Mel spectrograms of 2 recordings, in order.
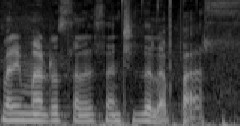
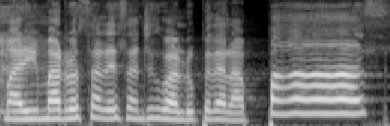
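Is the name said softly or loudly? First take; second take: softly; loudly. First: The name is said softly. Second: The name is said loudly.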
